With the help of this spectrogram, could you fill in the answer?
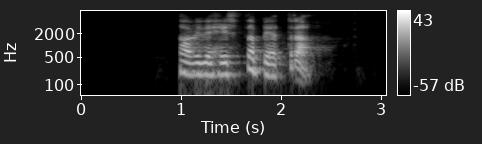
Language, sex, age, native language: Icelandic, female, 50-59, Icelandic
